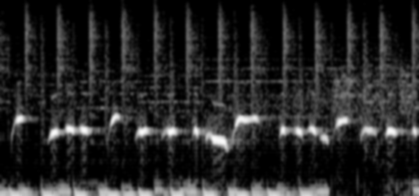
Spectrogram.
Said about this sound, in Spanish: Estás así, formado, cantando. Es más, está chiflando de felicidad.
